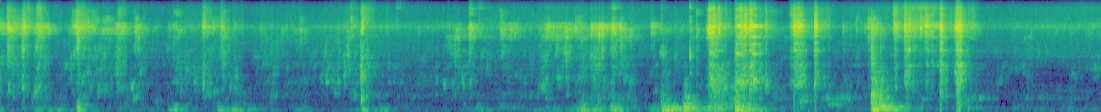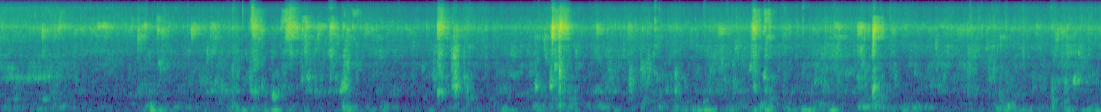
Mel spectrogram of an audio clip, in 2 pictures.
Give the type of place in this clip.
kitchen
